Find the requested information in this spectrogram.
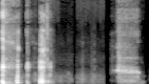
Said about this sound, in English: So she slowly stands up and just kind of coughs a bit of the smoke out of her lungs.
